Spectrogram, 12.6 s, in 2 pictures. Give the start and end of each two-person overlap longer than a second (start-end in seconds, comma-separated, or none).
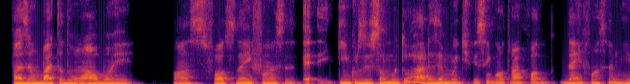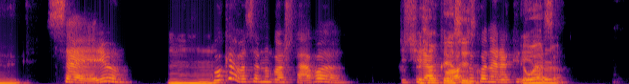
10.4-12.0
